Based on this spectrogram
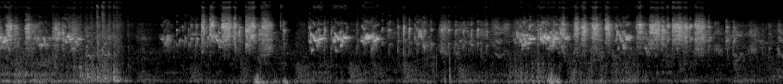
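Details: Colony of caged budgies warbling and chirping in overlapping bursts, the high chatter pausing briefly after the first second, then returning in lively waves with occasional thuds.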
